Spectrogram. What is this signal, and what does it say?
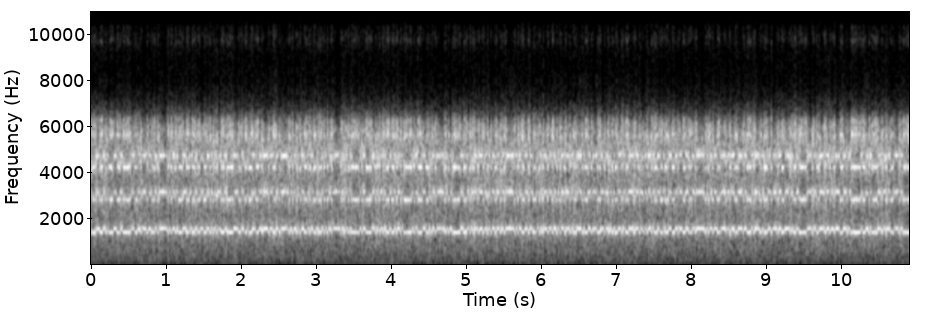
Two-tone teleprinter signal, about 170 Hz shift.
